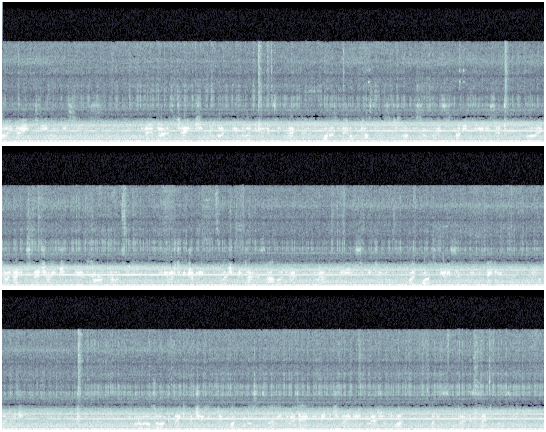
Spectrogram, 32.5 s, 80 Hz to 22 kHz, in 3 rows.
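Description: Steady cabin noise of a Boeing 737-800 in flight, heard from a window seat beside the wing: a constant drone from its CFM56-7B turbofans with a thin high whine held over it. Indistinct voices come and go over the drone.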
